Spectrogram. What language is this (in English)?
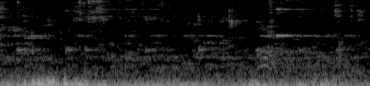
Kannada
